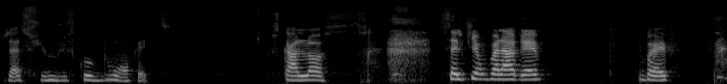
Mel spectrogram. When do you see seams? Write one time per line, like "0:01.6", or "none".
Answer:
none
